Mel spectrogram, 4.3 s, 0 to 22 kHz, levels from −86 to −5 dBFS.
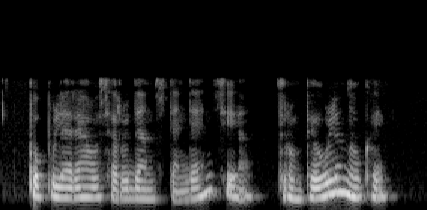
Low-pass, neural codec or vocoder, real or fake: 5.4 kHz; none; real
